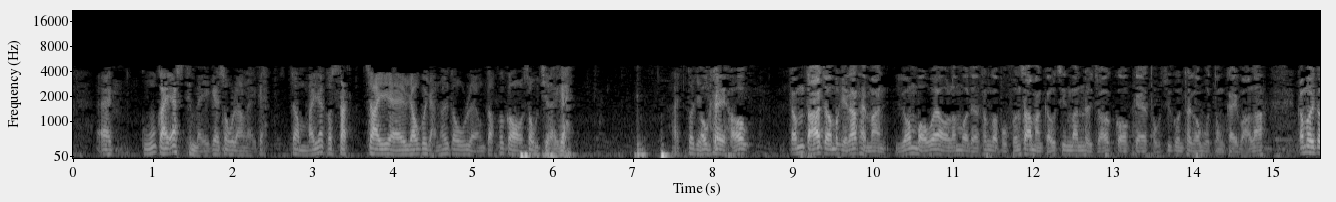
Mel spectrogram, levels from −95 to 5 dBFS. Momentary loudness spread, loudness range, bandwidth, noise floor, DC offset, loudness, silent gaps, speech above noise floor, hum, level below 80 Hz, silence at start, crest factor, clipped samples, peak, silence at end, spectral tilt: 14 LU; 7 LU; 4.9 kHz; -62 dBFS; under 0.1%; -37 LUFS; none; 26 dB; none; -44 dBFS; 0.1 s; 26 dB; under 0.1%; -12 dBFS; 0 s; -4.5 dB/octave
